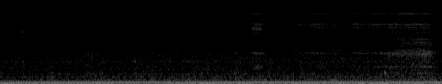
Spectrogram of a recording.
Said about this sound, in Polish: No dotykasz ale wiatraka. palcem chyba. dotykam wiatraka od procesora. Y, robię te, to, czego robić nie wolno, czyli pracuję przy otwartym komputerze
